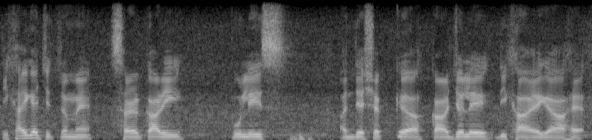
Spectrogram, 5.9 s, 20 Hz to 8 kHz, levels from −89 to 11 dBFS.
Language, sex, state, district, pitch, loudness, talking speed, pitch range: Hindi, male, Assam, Kamrup Metropolitan, 115 Hz, -18 LUFS, 120 wpm, 110-120 Hz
